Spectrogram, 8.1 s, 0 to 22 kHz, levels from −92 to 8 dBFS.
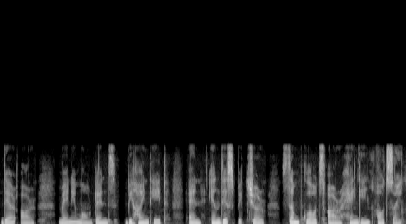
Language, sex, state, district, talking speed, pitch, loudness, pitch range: English, female, Arunachal Pradesh, Lower Dibang Valley, 110 wpm, 175 Hz, -18 LUFS, 165-205 Hz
